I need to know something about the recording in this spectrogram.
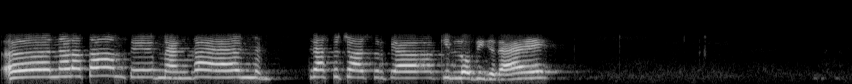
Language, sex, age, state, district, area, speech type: Dogri, female, 18-30, Jammu and Kashmir, Reasi, rural, conversation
